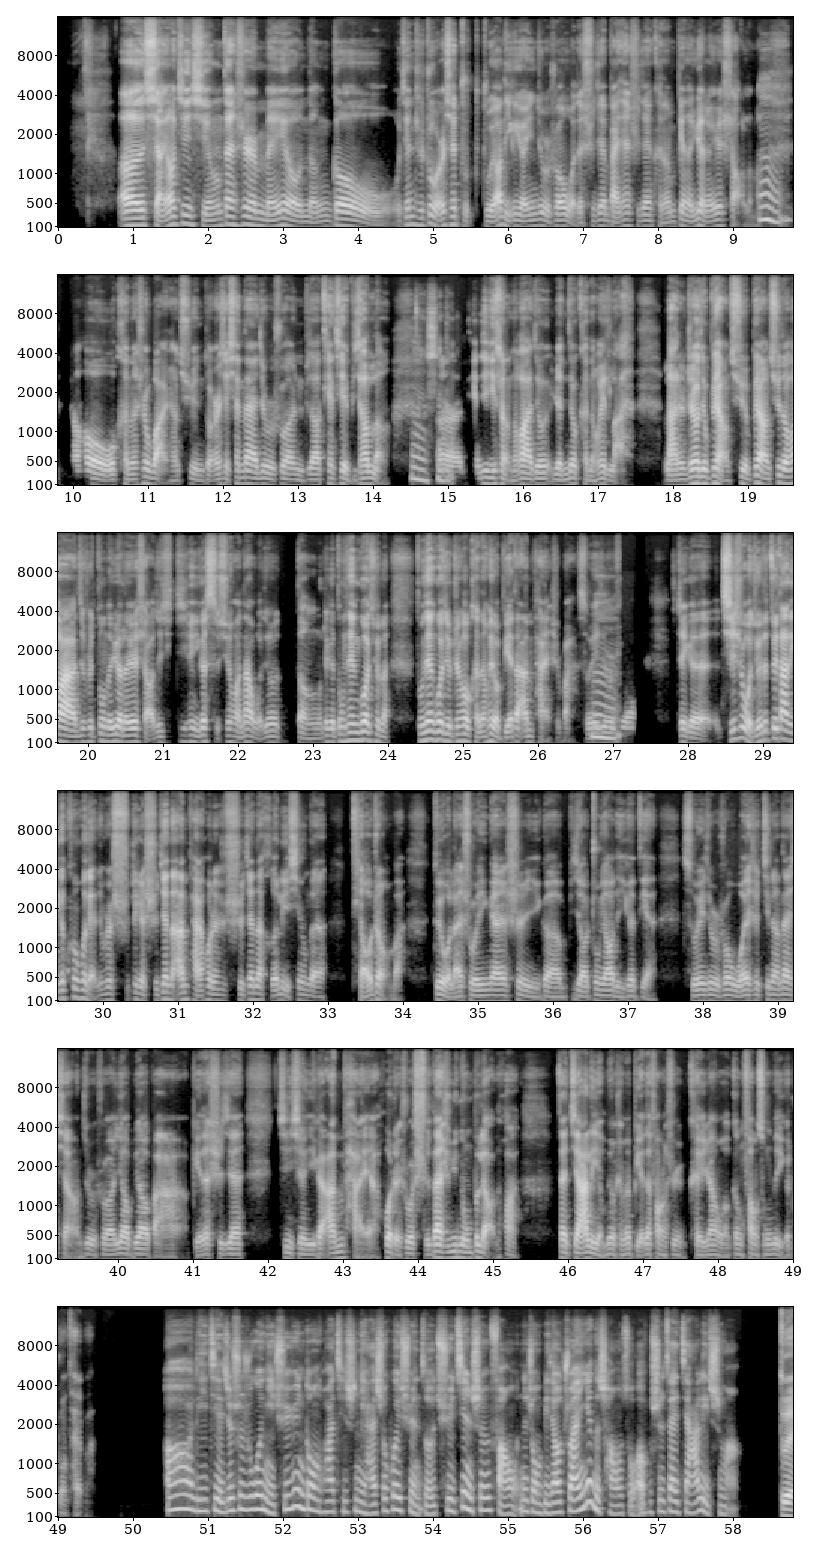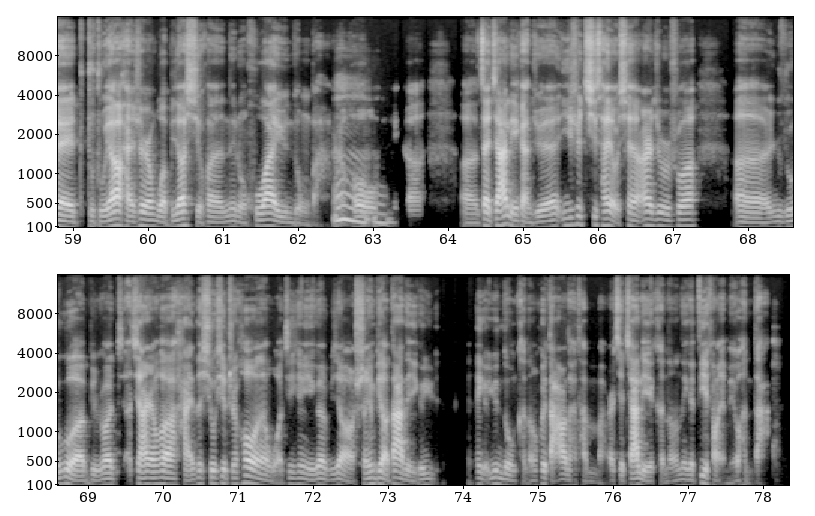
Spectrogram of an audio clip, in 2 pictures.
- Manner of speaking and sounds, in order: tapping; laughing while speaking: "一冷"
- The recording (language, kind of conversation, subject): Chinese, advice, 我怎样才能把自我关怀变成每天的习惯？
